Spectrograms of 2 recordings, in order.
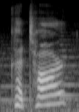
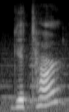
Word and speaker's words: Qatar: Israel killed several of Hamas's most senior leaders in Qatar, or pronounced Qatar.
